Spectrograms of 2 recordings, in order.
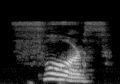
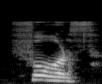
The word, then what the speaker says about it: fourth: Fourth. Fourth. Esa TH al final es importante pronunciarla bien.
